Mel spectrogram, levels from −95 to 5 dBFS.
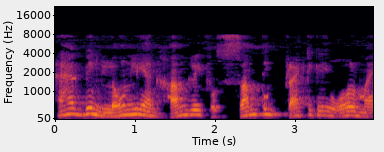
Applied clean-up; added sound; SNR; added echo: classical method Wiener filter.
